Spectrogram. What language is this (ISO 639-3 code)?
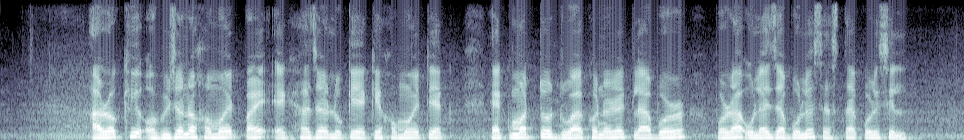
asm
